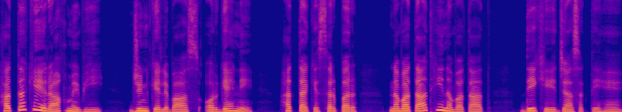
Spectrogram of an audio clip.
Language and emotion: Urdu, neutral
